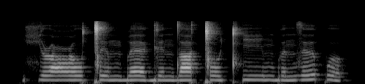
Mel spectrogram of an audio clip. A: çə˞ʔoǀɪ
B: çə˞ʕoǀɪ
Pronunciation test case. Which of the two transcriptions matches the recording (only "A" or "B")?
B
